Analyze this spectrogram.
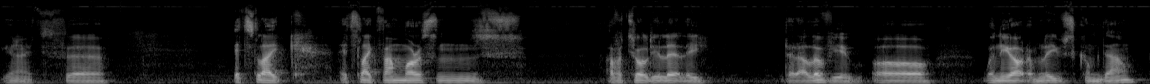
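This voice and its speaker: In a Teesside accent, a man speaks in a flat monotone at a very deep, low pitch. His pace is fairly slow, with long, frequent pauses. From Middlesbrough, England. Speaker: rock musician. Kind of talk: interview answer.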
